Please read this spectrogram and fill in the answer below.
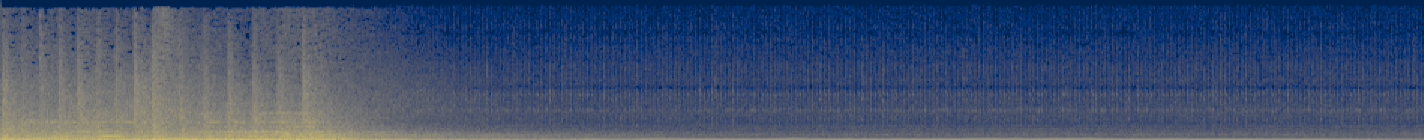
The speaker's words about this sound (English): The limousine speeds off under the railway bridge, heading as fast as it can to Parkland's hospital.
